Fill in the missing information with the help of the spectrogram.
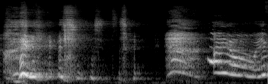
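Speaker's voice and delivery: high, breaking into laughter mid-word; laughing. Real, not acted. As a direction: laugh through the words. Laughing retelling her words.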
